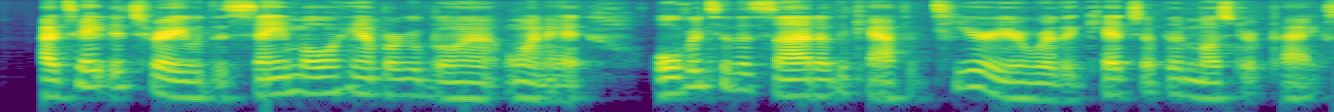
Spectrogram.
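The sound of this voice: It is read in an unforced reading voice.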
